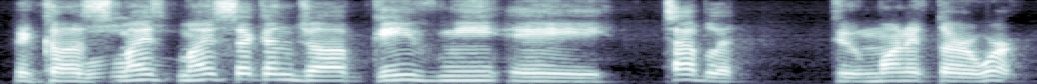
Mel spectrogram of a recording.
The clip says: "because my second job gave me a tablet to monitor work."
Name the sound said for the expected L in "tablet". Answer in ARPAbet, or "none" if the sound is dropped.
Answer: L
